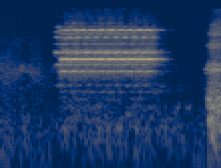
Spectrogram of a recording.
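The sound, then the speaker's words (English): A hotel room telephone rings with a steady electronic trill, one full ring of about a second followed by the start of a second ring, fairly loud, with no talking. “Okay, I've got the hotel phone going off in the background.”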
